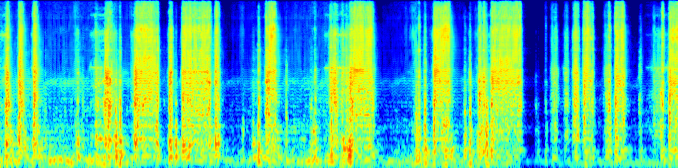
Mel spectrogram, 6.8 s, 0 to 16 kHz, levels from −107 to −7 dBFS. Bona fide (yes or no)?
no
